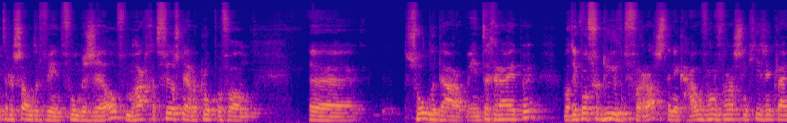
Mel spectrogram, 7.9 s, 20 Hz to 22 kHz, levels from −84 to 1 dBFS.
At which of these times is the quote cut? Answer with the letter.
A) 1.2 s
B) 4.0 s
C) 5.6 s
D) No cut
B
